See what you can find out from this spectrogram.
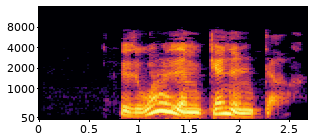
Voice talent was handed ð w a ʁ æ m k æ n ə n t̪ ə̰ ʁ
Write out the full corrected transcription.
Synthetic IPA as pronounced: ð w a ð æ m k æ n ə n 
